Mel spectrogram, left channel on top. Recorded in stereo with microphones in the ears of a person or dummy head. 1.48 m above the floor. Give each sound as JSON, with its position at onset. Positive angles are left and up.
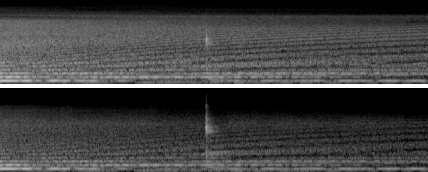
{"t": 0.0, "sound": "a drone", "side_deg": 55}
{"t": 2.1, "sound": "a snare drum", "side_deg": -10}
